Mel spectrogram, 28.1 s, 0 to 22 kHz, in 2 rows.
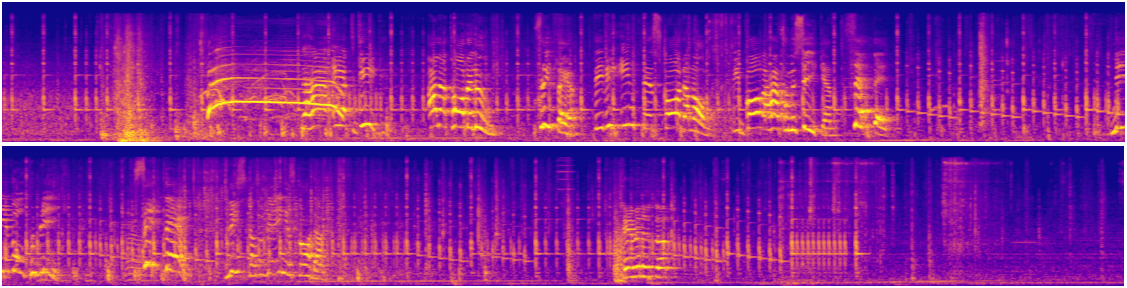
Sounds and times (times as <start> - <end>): Music: 0.1 - 25.0.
